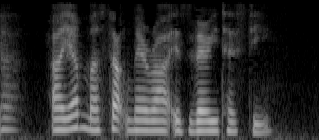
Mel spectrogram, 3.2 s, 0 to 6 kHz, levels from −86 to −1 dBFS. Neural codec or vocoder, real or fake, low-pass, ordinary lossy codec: codec, 16 kHz, about 1 kbps, DyCAST, with the encoder's durations; fake; 5.4 kHz; MP3, 24 kbps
